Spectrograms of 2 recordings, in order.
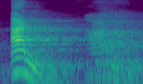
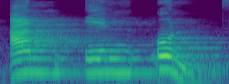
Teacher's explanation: Rasakan ketika nun itu disukun berarti ujung lidah menempel di langit-langit. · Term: nun sukun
